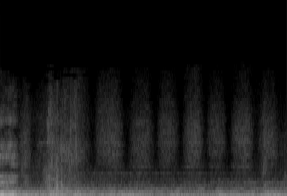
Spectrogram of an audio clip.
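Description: Tense film score: a low sustained drone under a quick, scratchy rhythmic percussion of about four strokes a second, with a single low thud about half a second in.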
